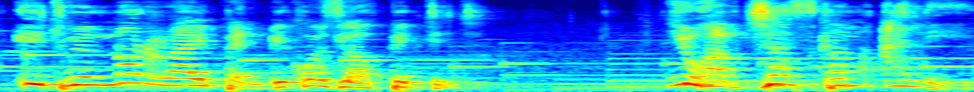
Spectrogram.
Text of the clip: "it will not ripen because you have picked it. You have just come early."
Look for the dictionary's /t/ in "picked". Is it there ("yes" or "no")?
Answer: yes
